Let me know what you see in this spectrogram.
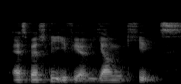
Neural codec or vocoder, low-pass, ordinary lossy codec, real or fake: none; 7.2 kHz; none; real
